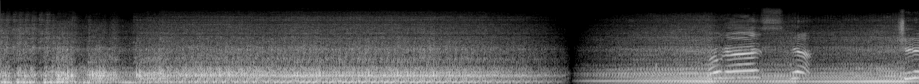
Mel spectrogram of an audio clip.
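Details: 1986 Honzuki 250cc carbureted quad after carburetor cleaning, fuel turned back on: single cylinder catches and settles into a steady low, even thump with no misfire or hunting; starts and runs cleanly.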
